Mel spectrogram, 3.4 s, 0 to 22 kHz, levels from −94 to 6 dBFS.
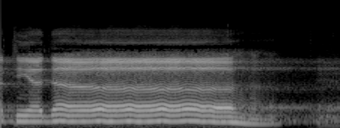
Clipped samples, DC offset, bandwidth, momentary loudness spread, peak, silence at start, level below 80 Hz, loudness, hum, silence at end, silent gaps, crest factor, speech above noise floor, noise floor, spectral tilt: under 0.1%; under 0.1%; 10 kHz; 10 LU; -16 dBFS; 0 s; -74 dBFS; -28 LUFS; none; 0 s; none; 14 dB; 26 dB; -56 dBFS; -5 dB/octave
